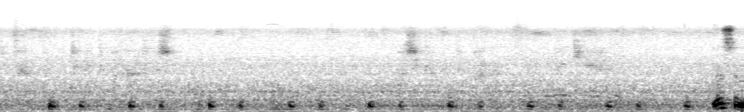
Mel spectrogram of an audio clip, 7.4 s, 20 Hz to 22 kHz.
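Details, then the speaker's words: Third heart sound (S3) heard with the stethoscope bell placed lightly on the apical impulse, patient rolled onto left side; regular low-pitched beats near 75/min with faint early-diastolic thud that disappears with firmer bell pressure. "if the patient had an audible S3 it would sound like this now notice how the third heart sound disappears when the bell is placed more firmly on the chest"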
